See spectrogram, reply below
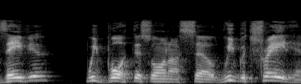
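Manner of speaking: plain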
